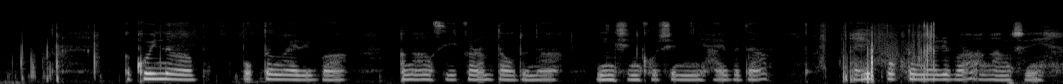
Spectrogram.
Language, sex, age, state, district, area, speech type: Manipuri, female, 18-30, Manipur, Chandel, rural, spontaneous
